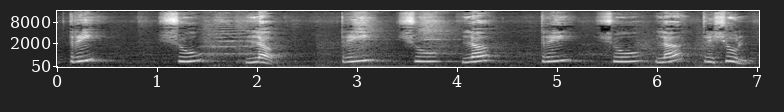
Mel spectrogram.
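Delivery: slow syllable by syllable. Shown as a demonstration. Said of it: "आप सभी बच्चे मेरे साथ में बोलते जाइए".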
